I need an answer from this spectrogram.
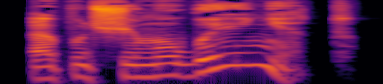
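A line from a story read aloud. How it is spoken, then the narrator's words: Calm question. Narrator (Russian): спокойно спросил Коинов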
